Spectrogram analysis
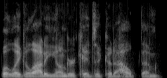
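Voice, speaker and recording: A man co-hosting a podcast in casual chat, measured, steering the talk back on topic. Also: on the low side, level tone, fairly bright tone, no room sound. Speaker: podcast co-host.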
